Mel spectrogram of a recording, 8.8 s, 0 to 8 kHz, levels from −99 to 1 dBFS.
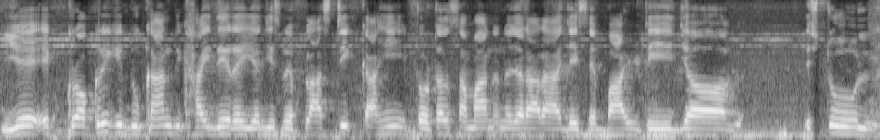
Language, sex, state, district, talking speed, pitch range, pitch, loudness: Hindi, female, Bihar, West Champaran, 165 wpm, 130-155 Hz, 140 Hz, -14 LUFS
